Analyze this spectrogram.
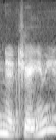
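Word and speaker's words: Najimy: character and then catherine kathy najanie is how you say her name character that's this movie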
